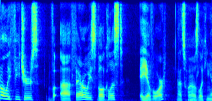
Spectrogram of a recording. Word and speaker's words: Eivor: So it says that this not only features Faroese vocalist Eivor.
